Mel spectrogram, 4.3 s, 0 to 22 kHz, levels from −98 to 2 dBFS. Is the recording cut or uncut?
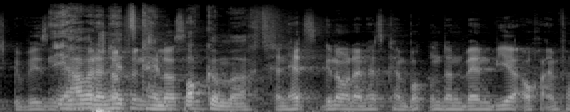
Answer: cut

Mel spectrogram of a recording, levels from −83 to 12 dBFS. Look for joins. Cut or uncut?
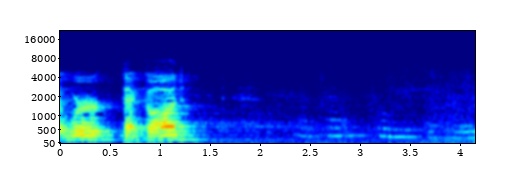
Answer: uncut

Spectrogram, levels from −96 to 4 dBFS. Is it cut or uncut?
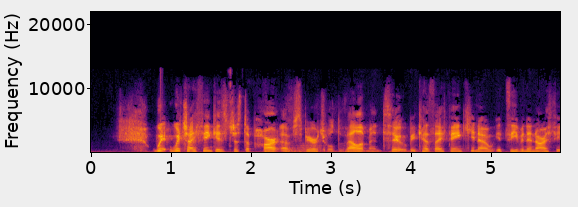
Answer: uncut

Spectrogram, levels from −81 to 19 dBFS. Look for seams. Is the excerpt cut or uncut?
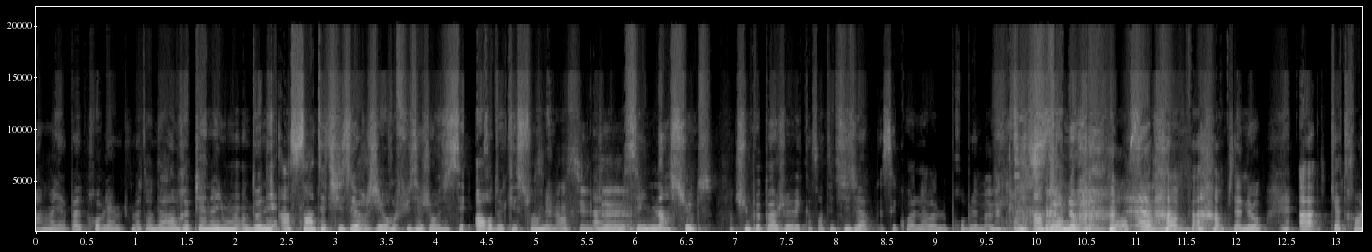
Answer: cut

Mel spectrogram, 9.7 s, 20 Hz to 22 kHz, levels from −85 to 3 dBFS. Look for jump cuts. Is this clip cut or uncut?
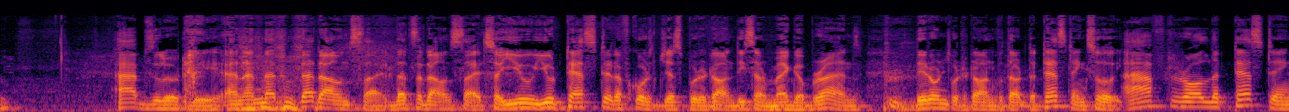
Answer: cut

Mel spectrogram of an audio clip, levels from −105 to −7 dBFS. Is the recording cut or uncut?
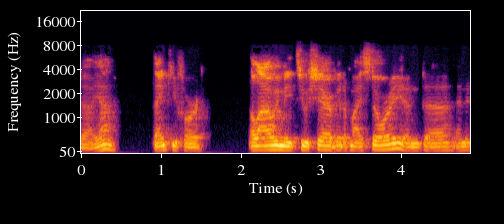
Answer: uncut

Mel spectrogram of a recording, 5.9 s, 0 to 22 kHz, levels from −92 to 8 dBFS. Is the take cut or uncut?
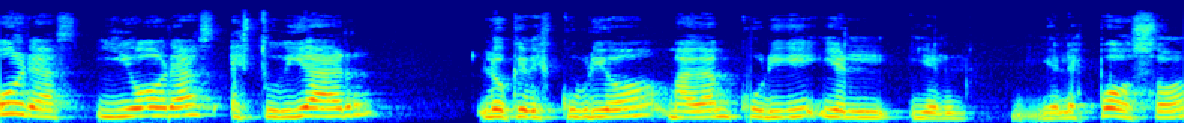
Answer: uncut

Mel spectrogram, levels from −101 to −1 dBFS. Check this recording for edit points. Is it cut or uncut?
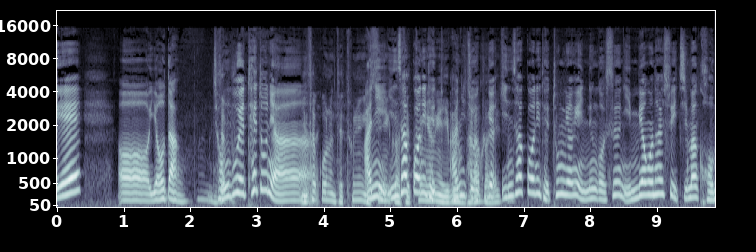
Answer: uncut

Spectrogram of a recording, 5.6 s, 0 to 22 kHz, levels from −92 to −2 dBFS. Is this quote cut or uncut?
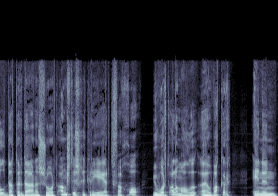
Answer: uncut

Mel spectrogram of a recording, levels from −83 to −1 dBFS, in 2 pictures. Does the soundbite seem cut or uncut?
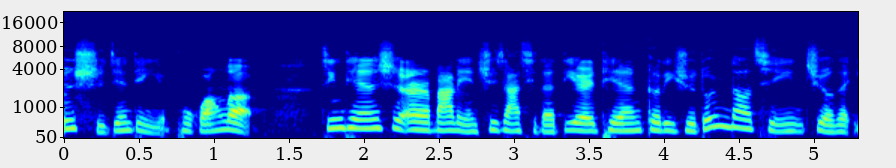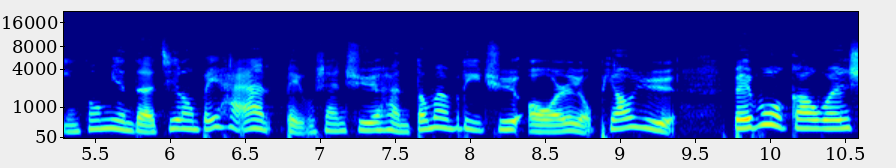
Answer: uncut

